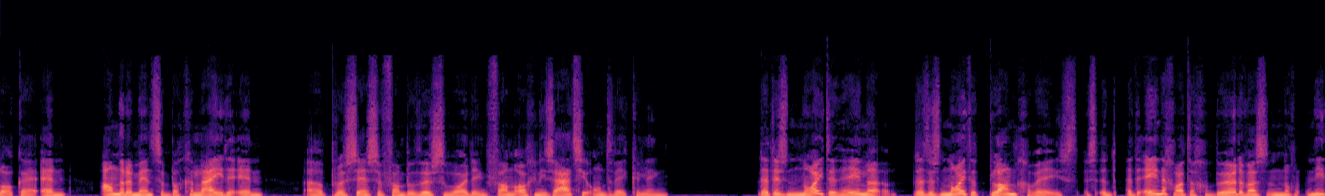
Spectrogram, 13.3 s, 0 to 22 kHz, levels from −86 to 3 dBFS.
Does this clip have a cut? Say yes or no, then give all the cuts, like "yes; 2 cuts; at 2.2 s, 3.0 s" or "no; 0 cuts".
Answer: yes; 1 cut; at 11.1 s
